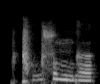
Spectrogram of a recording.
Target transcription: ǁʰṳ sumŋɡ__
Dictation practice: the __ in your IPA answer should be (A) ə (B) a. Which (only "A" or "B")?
A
